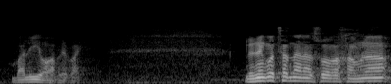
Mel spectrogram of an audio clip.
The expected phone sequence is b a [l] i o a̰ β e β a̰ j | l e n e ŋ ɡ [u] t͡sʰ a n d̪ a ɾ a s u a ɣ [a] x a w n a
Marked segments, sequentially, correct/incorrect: correct, incorrect: o, correct

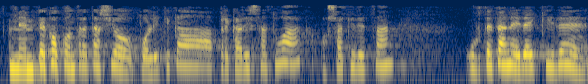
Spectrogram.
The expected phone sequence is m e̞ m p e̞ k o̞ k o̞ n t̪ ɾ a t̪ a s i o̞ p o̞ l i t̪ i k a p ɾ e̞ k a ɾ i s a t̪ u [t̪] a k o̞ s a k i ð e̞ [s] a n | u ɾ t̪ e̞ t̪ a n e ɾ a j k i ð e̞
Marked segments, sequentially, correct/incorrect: incorrect: none, incorrect: t͡s

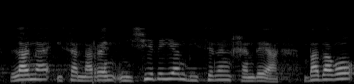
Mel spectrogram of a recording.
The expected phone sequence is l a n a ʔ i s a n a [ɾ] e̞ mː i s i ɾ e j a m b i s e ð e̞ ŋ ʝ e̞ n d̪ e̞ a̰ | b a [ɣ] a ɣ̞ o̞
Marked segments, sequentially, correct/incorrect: incorrect: r, incorrect: ð

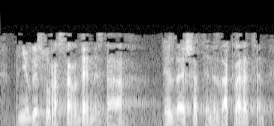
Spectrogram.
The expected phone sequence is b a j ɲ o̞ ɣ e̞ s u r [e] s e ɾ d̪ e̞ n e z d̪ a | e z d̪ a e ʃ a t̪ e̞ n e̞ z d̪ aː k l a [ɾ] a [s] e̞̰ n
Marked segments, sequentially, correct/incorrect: incorrect: a, correct, incorrect: t͡s

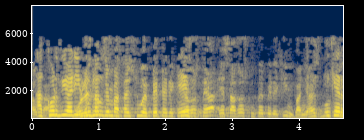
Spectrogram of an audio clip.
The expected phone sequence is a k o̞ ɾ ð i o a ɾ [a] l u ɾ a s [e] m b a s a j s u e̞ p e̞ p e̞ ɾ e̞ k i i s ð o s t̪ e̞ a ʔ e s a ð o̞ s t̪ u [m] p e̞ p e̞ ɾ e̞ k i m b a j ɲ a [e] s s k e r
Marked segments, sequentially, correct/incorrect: incorrect: i, correct, incorrect: none, correct

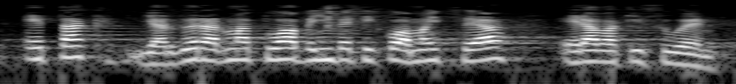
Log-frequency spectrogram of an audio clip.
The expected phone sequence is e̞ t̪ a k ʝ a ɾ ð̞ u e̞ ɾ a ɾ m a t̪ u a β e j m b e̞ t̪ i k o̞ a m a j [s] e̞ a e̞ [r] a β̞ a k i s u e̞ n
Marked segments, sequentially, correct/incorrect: incorrect: t͡s, incorrect: ɾ

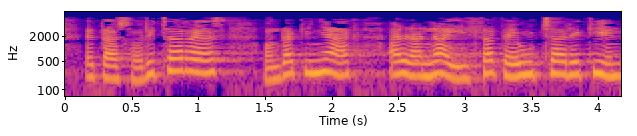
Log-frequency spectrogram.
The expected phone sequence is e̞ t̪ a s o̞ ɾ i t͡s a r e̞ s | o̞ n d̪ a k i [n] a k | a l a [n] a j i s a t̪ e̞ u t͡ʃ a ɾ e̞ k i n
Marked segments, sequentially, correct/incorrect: incorrect: ɲ, correct

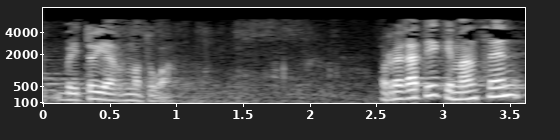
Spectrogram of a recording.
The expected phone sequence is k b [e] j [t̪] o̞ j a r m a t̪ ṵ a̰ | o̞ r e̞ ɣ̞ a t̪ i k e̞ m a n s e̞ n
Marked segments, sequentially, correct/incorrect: correct, correct

